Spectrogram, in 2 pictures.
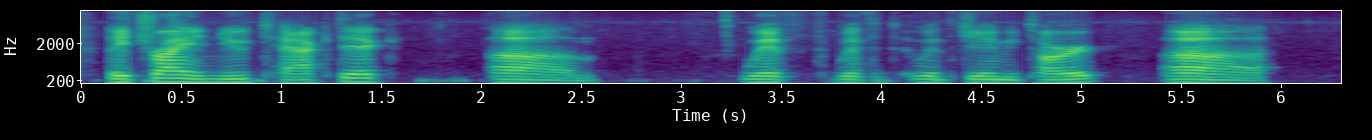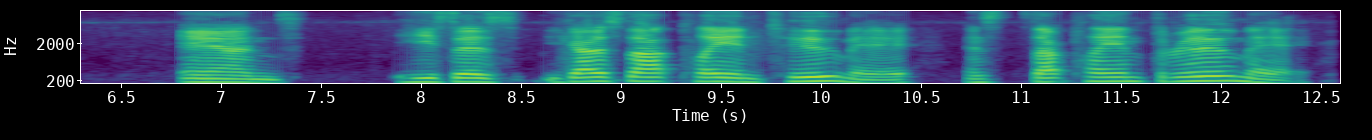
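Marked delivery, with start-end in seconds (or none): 8.7-12.4 bold put-on delivery, loud, belted out, high. Quoting a footballer's line from a show: Jamie Tart impression. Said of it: "that was a great Jamie Tart impression".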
